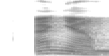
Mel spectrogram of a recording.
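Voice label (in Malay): "anyam", Malay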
